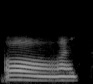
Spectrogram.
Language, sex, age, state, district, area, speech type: Santali, female, 18-30, West Bengal, Purulia, rural, conversation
